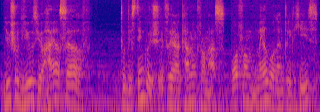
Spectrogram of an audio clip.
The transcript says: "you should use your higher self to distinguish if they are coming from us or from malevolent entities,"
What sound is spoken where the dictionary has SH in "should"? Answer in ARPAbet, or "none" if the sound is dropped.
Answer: SH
